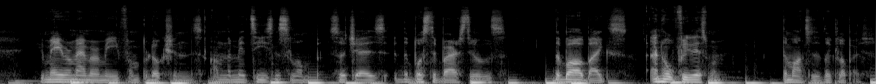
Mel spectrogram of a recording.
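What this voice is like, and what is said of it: Troy McClure impression. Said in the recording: “my best Troy McClure impression”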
